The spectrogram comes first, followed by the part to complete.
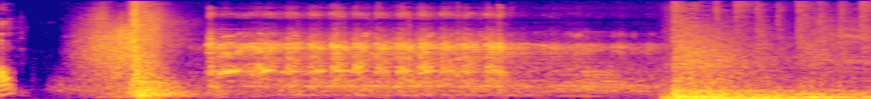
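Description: Edited transition sound effects: a quick rising whoosh, then a rhythmic mechanical whirring for about a second and a half, followed by a loud music bed with deep bass that comes in about three seconds in.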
